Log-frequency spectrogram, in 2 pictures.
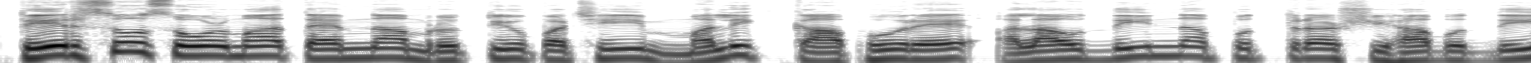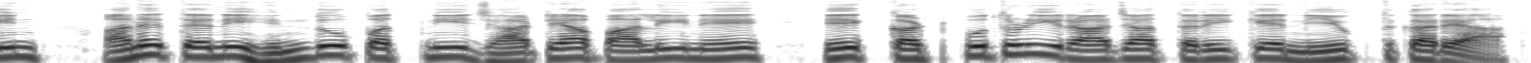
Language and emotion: Gujarati, neutral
